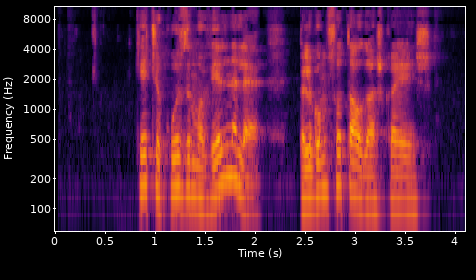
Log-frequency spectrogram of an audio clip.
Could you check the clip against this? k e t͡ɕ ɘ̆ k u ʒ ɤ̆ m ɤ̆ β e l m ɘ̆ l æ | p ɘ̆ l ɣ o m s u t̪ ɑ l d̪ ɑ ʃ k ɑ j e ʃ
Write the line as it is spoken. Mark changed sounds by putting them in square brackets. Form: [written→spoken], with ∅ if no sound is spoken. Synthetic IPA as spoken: k e t͡ɕ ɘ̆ k u [ʒ→z] ɤ̆ m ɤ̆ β e l [m→n] ɘ̆ l æ | p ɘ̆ l ɣ o m s [u→o] t̪ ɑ l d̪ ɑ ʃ k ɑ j e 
